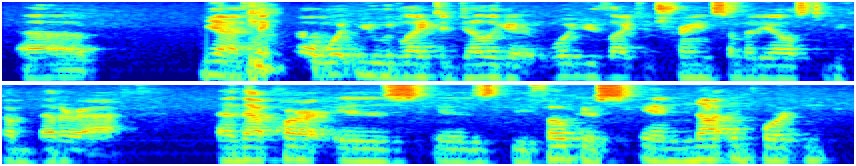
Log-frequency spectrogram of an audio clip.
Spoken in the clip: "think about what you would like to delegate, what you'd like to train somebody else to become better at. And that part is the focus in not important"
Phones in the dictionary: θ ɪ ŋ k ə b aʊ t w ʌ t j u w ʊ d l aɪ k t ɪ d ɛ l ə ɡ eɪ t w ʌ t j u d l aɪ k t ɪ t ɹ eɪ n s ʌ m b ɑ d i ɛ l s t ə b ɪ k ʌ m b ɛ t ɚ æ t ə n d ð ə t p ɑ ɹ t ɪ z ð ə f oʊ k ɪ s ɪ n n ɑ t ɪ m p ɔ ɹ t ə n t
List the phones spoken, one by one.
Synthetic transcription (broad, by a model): θ ɪ ŋ k ə b aʊ t w ʌ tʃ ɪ w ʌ d l aɪ k t ɪ d ɛ l ə ɡ eɪ t w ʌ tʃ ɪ d l aɪ k t ɪ t ɹ eɪ n s ʌ m b ɑ d i ɛ l s t ə b ɪ k ʌ m b ɛ t ɚ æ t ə n ð ə t p ɑ ɹ t ɪ z ð ə f oʊ k ɪ s ɪ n n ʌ t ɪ m p ɔ ɹ t n t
